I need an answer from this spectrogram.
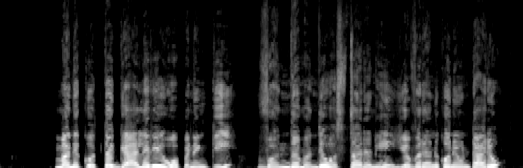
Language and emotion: Telugu, surprised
